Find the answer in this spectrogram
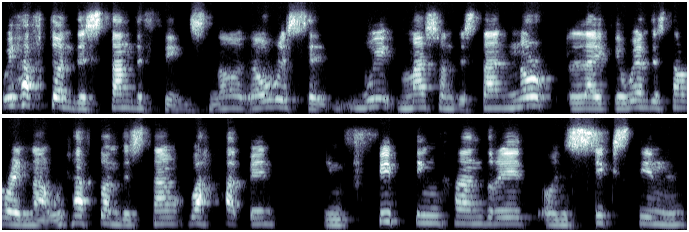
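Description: With ordinary pitch variation, this somewhat breathy voice proceeds at a moderate pace. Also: woman, medium pitch for a woman. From Spain, Madrid. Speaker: university professor, art historian. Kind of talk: casual interview. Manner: halting, laughs often.

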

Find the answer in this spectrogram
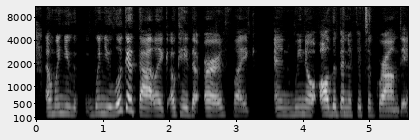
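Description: A woman with a plain, everyday voice and an American accent speaks at a medium pitch and a moderate pace. Her pitch variation is ordinary, and the sound is dry and close with no echo. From Oklahoma. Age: 30s. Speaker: nutrition student. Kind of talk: casual interview.

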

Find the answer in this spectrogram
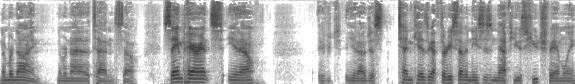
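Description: In a very clean recording with a silent background, a man talks in a normal speaking voice at medium pitch, with fairly even intonation and a moderate pace. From northern New Jersey. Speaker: chiropractor turned digital marketer. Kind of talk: casual interview chat.

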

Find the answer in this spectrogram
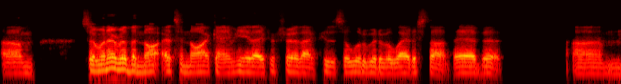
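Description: A man talks with a very deep, low pitch. His pace is fairly quick. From Australia. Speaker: college football punter. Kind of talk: casual interview chat.

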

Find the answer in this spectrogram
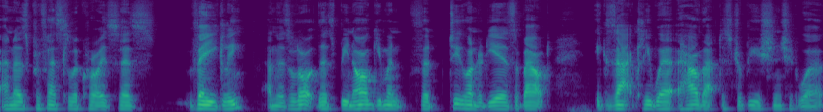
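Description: In a British accent, a man speaks fairly quickly at a fairly low pitch with monotone, flat intonation. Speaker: history professor. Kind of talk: panel discussion. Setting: video call. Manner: halting with repetitions.

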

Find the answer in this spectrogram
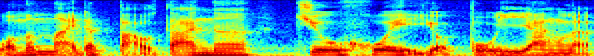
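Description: A medium-pitched male voice is heard with audible room echo. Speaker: financial planner hosting an insurance segment. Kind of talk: casual educational talk.

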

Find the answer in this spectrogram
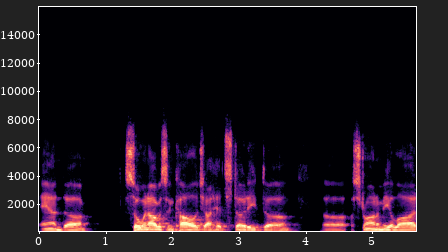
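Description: A man's very deep, low pitch at a moderate pace, delivered in monotone, flat intonation. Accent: Louisiana. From Louisiana, Baton Rouge. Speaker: company CEO. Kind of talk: interview. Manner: halting, many fillers.

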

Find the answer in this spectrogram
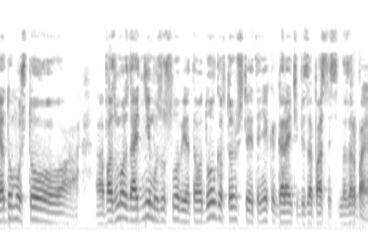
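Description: A man talks at a fairly quick pace in a fairly high pitch with a dark, mellow tone and lively intonation. The sound is dry and close, with no echo. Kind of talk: interview. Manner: halting, with fillers.

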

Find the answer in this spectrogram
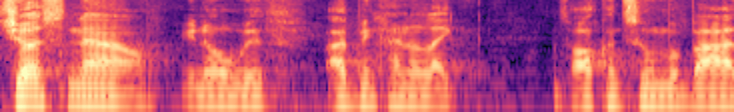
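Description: A man with an American accent talks fairly quickly at a medium pitch. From Freeport, Long Island, New York. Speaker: hip hop artist. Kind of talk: casual interview.

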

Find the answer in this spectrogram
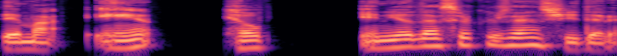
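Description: With a Puerto Rican accent, a man talks at a very fast pace in a fairly high pitch, his intonation lively and the sound dry and close with no echo. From Puerto Rico. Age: 30s. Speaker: pastor sharing testimony. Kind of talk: testimony.

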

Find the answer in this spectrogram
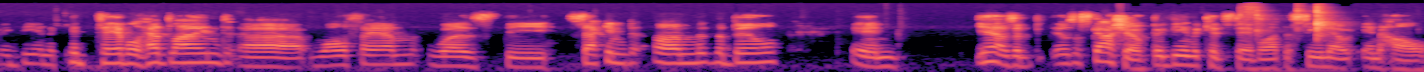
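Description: The voice has a bright, sharp tone and a slight Massachusetts accent, at a moderate pace with ordinary pitch variation. The background is quiet. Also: man, high pitch for a man. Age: 30s. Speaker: comedian and website founder.

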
